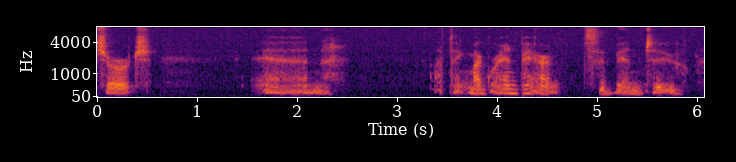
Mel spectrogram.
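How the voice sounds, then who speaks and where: Noticeable background noise runs under a woman speaking at a very slow pace. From Norfolk, Virginia. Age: 80s+. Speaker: pianist and piano teacher. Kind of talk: life story interview answer.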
